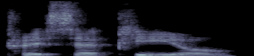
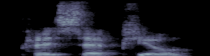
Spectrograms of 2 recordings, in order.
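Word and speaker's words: praesepio: ut animalia viderant dominum oftentimes we would see that final syllable of precepio divided onto two notes as if it were a preset peo um i think in the victoria setting he treats the word that way lord sin chose to condense it into one syllable which would be very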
